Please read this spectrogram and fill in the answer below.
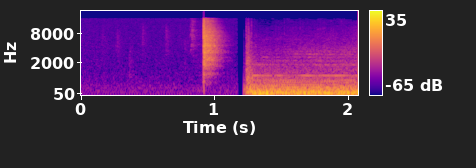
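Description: A film clapperboard snapped shut once, a single sharp clack about a second in. Just after it, a trailer soundtrack starts: a deep, steady low music drone with a faint high held tone over it.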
